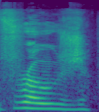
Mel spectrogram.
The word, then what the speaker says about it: Froge: It's pronounced froge.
